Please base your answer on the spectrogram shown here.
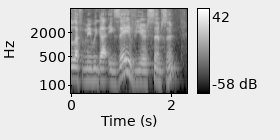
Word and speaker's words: Zxavier: It's Zxavier. Really. Zxavier. It's French. Xavier. That's Xavier. how you pronounce it.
